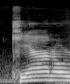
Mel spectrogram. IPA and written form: kiˈɑːnuː (Keanu)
